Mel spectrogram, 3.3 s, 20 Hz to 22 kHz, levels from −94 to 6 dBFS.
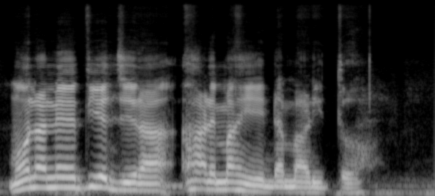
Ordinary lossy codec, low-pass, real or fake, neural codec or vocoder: none; 19.8 kHz; fake; codec, 44.1 kHz, 7.8 kbps, Pupu-Codec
